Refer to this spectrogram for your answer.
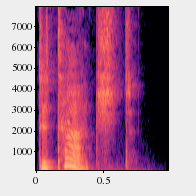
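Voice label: "detached", British English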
